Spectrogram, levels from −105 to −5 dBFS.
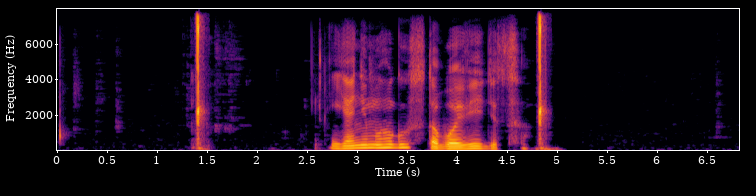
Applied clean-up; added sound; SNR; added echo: classical method Wiener filter.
